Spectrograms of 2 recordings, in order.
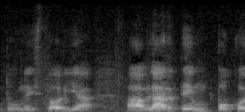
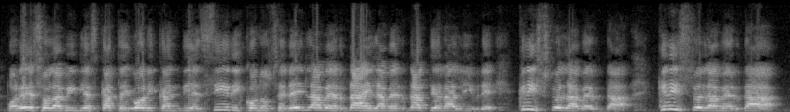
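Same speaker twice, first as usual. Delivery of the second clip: high, loud pulpit proclamation; thundering, impassioned declaration of faith; fiery preaching; 5 semitones higher, 10 dB louder than usual. Real, not acted. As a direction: proclaim it at full force. Preaches at full force.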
